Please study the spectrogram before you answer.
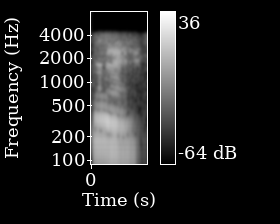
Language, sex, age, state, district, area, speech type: Assamese, female, 45-60, Assam, Tinsukia, urban, conversation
